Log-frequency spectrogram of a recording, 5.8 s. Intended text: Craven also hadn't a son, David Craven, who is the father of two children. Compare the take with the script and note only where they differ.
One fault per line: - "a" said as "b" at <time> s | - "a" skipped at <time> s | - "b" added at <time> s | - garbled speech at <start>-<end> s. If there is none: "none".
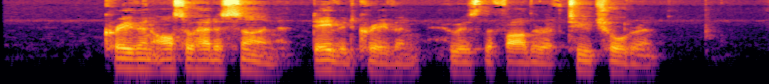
- "hadn't" said as "had" at 1.4 s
